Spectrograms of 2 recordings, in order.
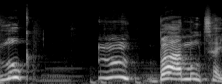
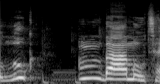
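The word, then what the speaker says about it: Luc Mbah a Moute: I think you pronounce the M. So, Luke Mbamute, all right?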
